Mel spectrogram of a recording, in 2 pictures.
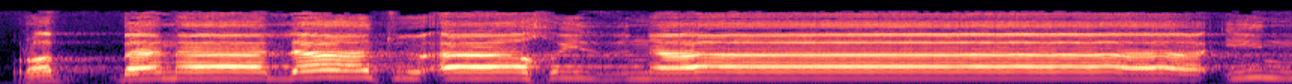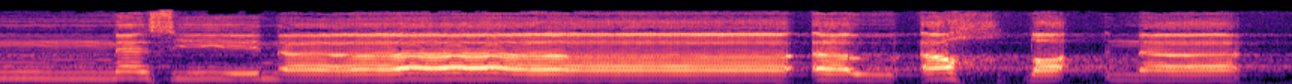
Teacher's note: Ehta'na derken hem hı harfi hırıltılı olarak telaffuz edilsin, hem de ehta ta derken hemze iyi belirtilsin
